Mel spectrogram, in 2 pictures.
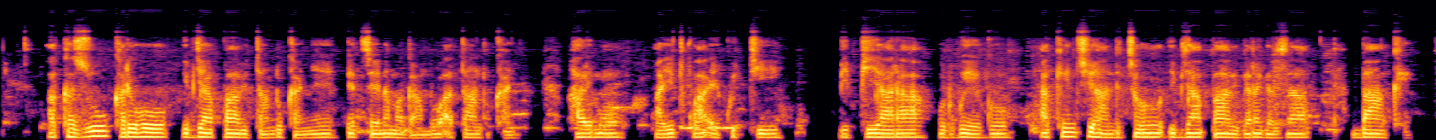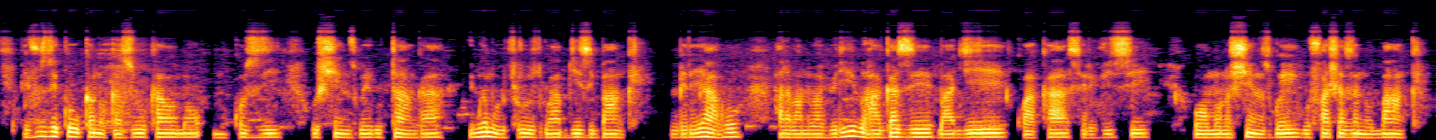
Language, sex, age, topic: Kinyarwanda, male, 18-24, finance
